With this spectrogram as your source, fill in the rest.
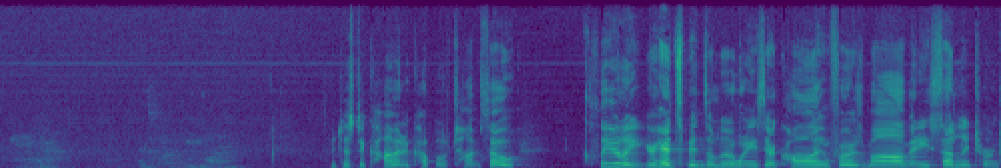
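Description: A woman speaks gently to a small child, heard over loudspeakers in an echoing hall.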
